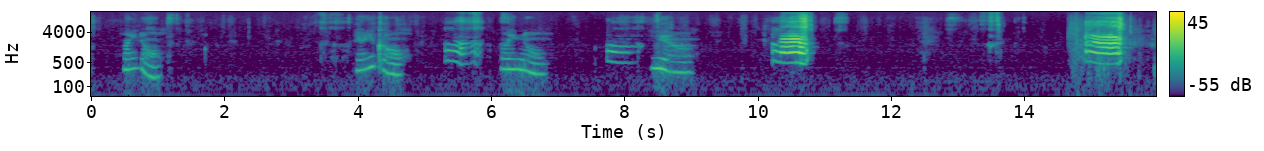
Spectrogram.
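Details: Rescued pregnant cat Harlequin, a foster cat, giving birth to six kittens indoors: seven loud, drawn-out harmonic meows spaced a few seconds apart, the last two higher and strained, with soft quiet pauses between.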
